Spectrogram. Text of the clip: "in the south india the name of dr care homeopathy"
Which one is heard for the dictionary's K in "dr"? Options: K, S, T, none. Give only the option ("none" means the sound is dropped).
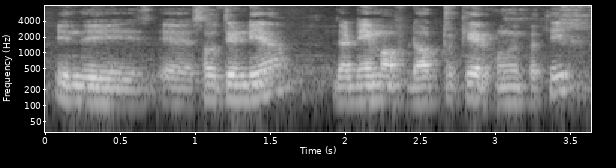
K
